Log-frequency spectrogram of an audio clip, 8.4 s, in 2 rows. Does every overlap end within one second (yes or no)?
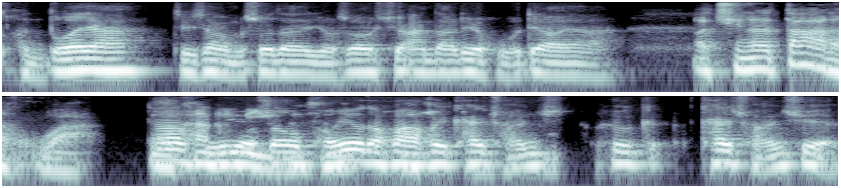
no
